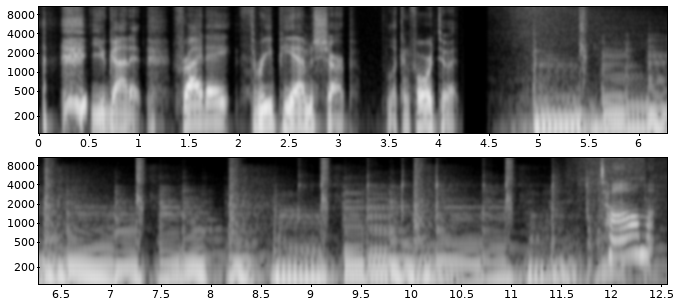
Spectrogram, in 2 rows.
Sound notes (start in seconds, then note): 0.8 laughs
